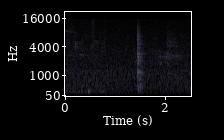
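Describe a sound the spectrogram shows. A spoon clinks against a glass bowl.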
